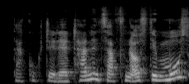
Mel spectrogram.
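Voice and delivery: ordinary delivery, nothing marked

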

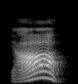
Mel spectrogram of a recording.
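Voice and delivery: loud hearty yes; kindly old dog. Acted. Old dog agrees, hearty yes. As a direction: answer like a warm old dog.

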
